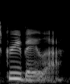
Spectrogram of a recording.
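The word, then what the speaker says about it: escríbela: what's my stressed syllable it's going to be screen escri oh it might even have the s escri escribe so my second to last syllable has the stress according to the rule so when i add escribe la write it i have to accent my eye to keep the original stress is skribela let's look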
